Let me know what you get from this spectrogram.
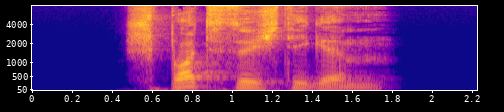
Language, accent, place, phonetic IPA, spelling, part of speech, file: German, Germany, Berlin, [ˈʃpɔtˌzʏçtɪɡəm], spottsüchtigem, adjective, De-spottsüchtigem.ogg
- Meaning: strong dative masculine/neuter singular of spottsüchtig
